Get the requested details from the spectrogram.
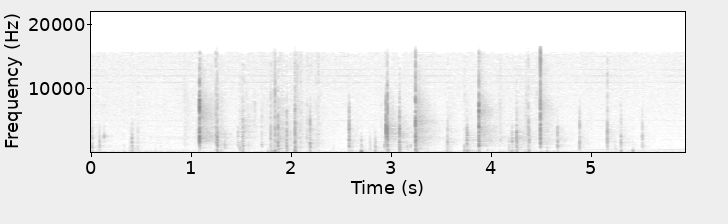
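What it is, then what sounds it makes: Crinkling plastic snack bag. A blue and yellow crinkly plastic/foil snack bag, hollow and apparently filled, is held and squeezed with fingertips and long nails. It gives off a dense run of sharp, bright crackles and crinkles in quick, uneven bursts, each snapping off almost instantly. Faint low hums sound briefly near the end.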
